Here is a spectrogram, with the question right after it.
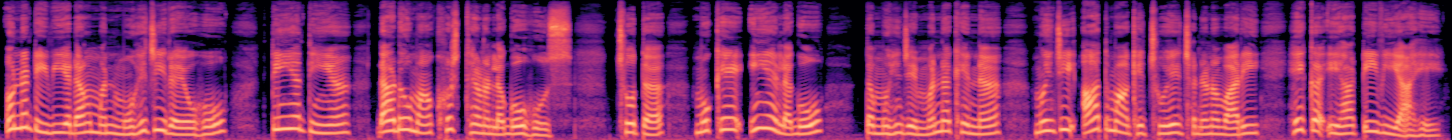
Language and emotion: Sindhi, neutral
